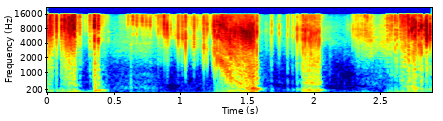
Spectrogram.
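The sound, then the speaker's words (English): Duct tape is ripped from the roll and pressed down, with several harsh, rasping tearing bursts separated by short pauses. “I've got to apply some duct tape to my skull because I don't want my head to explode all over the studio.”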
